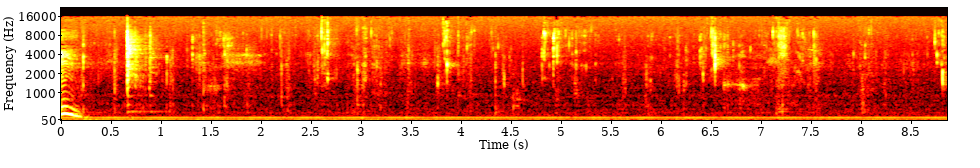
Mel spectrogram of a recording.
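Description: Close-miked chewing with the mouth closed, with small wet mouth clicks and the light scrape of a fork against a plate, over a steady low electrical hum. Right at the start there is a short falling 'mm' from the eater.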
